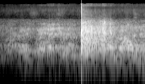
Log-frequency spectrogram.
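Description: Starting pistol fired once for a sprint start, a single sharp crack about a second and a half in, over crowd chatter.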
